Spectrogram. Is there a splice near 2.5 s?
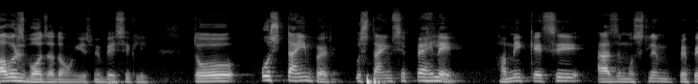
yes; 1 cut; at 2.5 s

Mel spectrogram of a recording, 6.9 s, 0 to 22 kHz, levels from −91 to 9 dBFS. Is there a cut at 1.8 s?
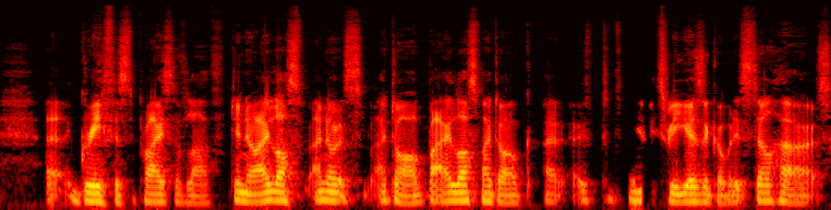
yes; 1 cut; at 1.8 s

